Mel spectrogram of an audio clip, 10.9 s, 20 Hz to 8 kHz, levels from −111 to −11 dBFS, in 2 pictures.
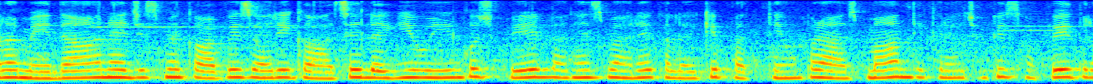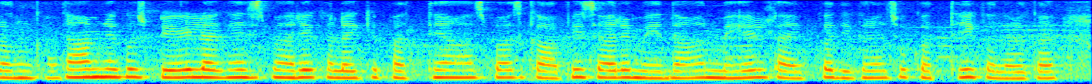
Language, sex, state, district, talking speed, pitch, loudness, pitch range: Hindi, female, Uttar Pradesh, Budaun, 315 wpm, 255 Hz, -31 LUFS, 240-265 Hz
